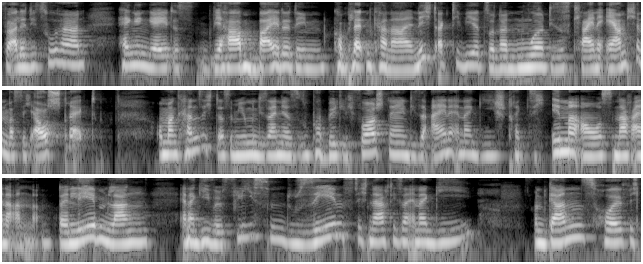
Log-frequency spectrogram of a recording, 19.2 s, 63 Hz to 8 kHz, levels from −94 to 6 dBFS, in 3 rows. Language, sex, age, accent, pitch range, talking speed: German, female, 20-39, German, 175-205 Hz, 190 wpm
